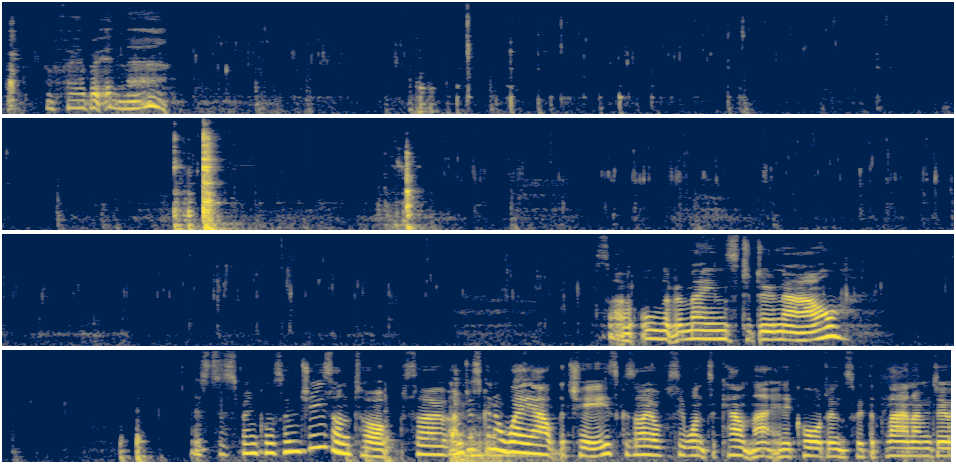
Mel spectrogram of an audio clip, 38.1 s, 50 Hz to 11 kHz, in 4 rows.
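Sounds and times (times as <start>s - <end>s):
wet sticky scraping of food: 0.0s - 0.8s, 1.8s - 10.3s
metal knocking on dish: 11.3s - 11.9s, 32.4s - 33.6s.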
